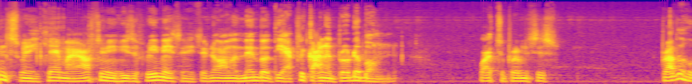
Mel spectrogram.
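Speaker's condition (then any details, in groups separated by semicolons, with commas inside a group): Parkinson's disease; hypersalivation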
